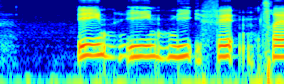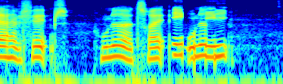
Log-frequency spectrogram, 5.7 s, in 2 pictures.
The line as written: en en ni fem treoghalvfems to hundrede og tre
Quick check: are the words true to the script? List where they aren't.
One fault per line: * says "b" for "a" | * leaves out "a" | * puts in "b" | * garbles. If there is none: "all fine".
* leaves out "to"
* garbles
